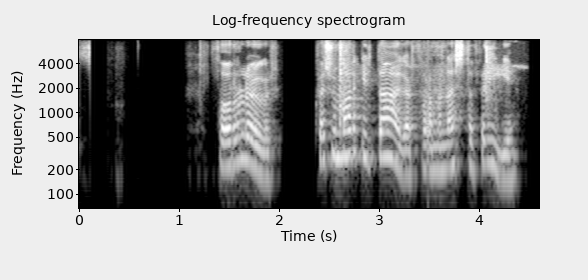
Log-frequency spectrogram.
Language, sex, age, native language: Icelandic, female, 40-49, Icelandic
